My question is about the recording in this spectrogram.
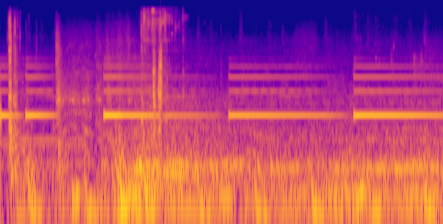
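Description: A click as a car key turns in the ignition, with more clicks about a second and a half in. Under them runs a low vehicle rumble and a steady electronic tone that sounds in long stretches of about a second, broken by short gaps.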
